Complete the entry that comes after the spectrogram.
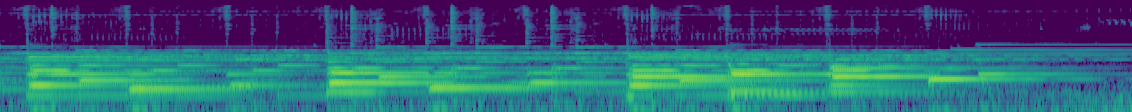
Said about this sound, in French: Les enfants, vous entendez les cloches Oui, oui, oui, oui. Mais c'est où Ce sont les cloches du village d'Abja.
